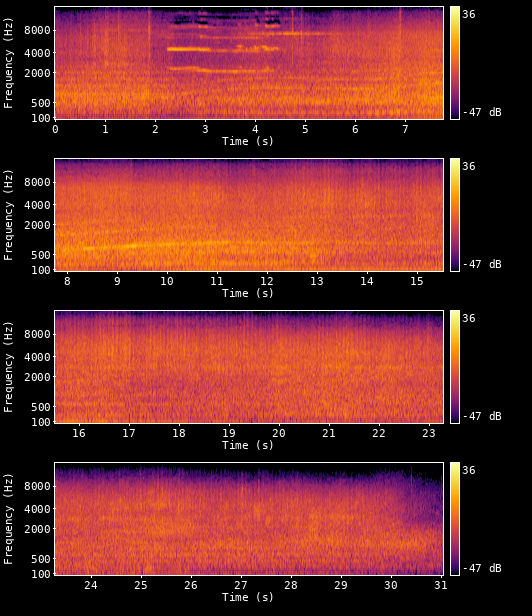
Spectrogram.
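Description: KiwiRail DC class diesel-electric locomotive pulling a suburban passenger train away from the platform: the engine powers up from idle with a rising whine, then the train runs on steadily, easing off near the end. A brief high tone sounds about two seconds in.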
